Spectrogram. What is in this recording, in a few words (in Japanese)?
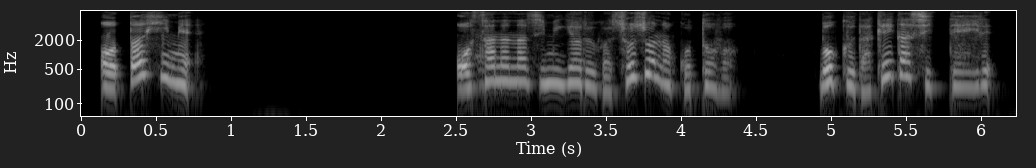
タイトルコール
